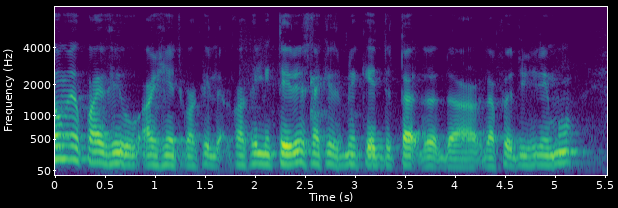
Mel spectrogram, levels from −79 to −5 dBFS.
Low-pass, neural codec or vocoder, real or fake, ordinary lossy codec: 7.2 kHz; vocoder, 44.1 kHz, 128 mel bands every 256 samples, BigVGAN v2; fake; none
